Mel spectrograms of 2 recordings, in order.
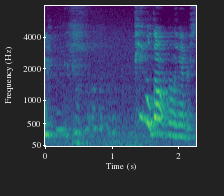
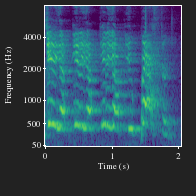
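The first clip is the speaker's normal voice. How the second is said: sudden tic outburst; 8 semitones higher than usual. Acted. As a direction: burst out mid-joke, pitched up. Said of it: "tics just come out of nowhere".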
